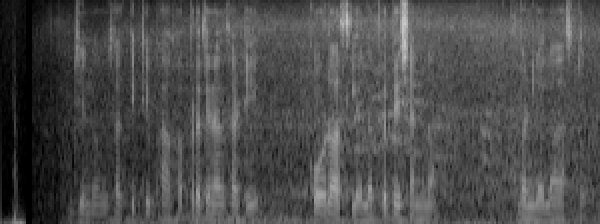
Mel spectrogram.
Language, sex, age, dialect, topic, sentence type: Marathi, male, 18-24, Standard Marathi, agriculture, question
